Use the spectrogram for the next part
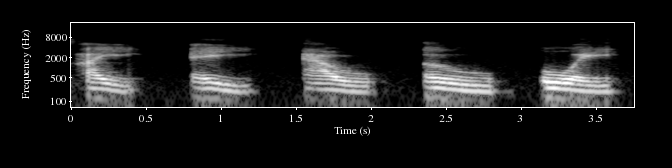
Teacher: these are normal vowels but at the end they close up before you get to the consonant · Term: double vowels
